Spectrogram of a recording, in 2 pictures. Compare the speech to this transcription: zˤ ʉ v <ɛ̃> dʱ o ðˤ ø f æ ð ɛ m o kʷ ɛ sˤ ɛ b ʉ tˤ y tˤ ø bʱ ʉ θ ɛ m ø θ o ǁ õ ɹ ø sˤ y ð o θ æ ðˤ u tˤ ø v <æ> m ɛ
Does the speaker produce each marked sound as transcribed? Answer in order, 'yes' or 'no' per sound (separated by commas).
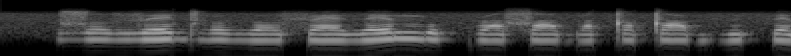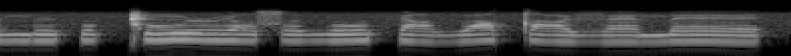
no, yes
